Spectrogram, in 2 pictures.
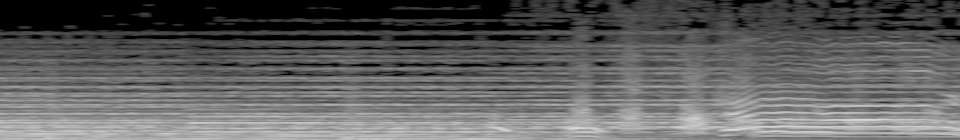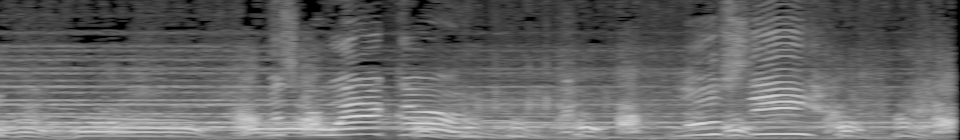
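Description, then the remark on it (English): Several dogs bark and yelp loudly below a tree in a rapid, overlapping flurry, following a few seconds of low droning sound beforehand. “Thank you, Lord, for not giving dogs the ability to climb trees.”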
